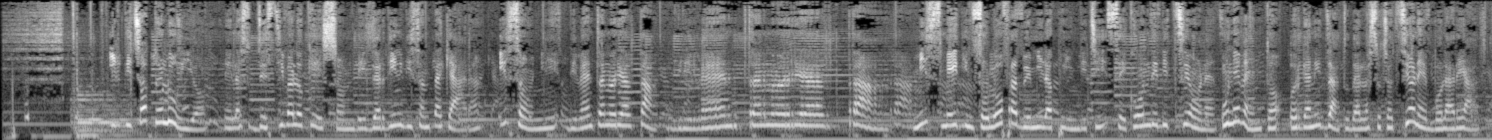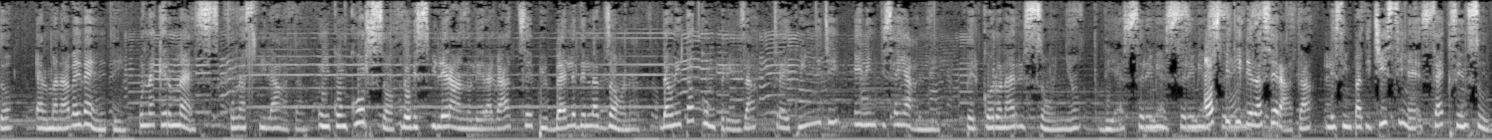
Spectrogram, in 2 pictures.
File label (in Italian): lounge donna; voci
